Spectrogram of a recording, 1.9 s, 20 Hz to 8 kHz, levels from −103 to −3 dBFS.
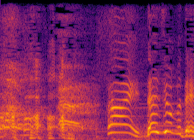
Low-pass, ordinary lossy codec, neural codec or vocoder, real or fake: none; none; none; real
